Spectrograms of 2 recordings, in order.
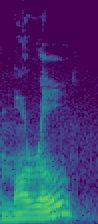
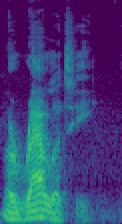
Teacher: you can have moral, where the A becomes a schwa, but then morality, where there's that normal short A sound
